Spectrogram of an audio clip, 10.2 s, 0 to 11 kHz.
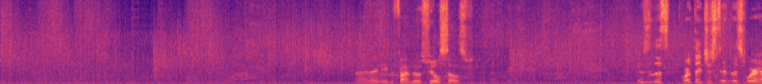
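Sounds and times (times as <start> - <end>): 
flames whooshing and rumbling: 0.0 - 10.1
roaring explosion sound effect: 0.0 - 10.1
speech: 4.8 - 6.4, 8.5 - 10.1.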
